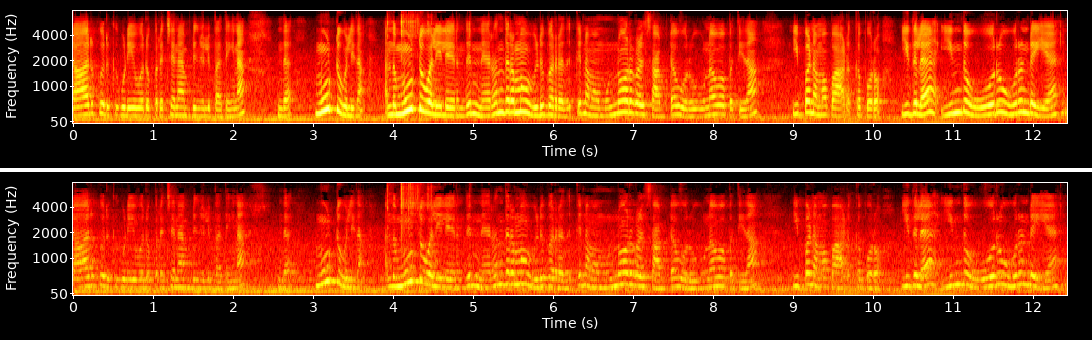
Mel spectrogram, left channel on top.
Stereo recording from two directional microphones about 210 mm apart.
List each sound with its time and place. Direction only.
0.0 s a woman's voice: 50° left (ahead or behind)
